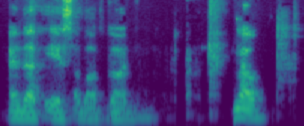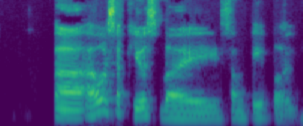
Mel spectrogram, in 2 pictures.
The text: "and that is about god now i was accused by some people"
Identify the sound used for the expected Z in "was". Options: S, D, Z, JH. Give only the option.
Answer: S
